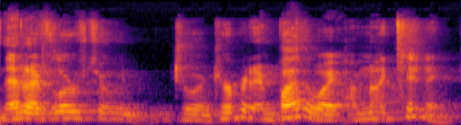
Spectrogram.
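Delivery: ordinary talk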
